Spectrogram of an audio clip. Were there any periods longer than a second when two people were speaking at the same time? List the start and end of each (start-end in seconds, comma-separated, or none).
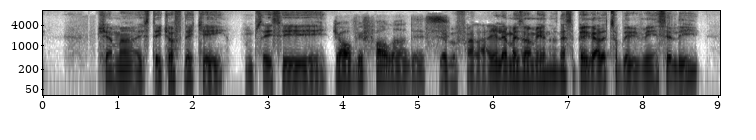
none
